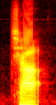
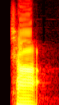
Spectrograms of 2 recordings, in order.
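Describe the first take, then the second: No difference in how they are said.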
